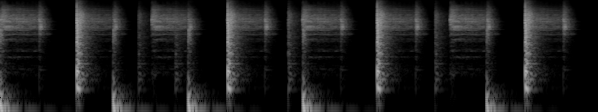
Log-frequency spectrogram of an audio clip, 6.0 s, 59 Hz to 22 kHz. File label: dry Loop BPM 80 Dry, AKAI S6000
